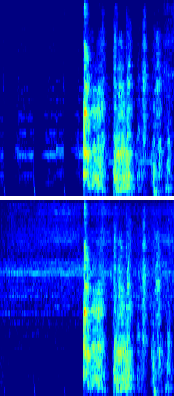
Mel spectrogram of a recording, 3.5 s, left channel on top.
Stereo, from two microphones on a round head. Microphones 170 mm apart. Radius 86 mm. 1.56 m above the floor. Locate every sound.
1.7 s a dog barking: 20° right (ahead or behind), 1.0 m; by 3.4 s 50° right (ahead or behind), 1.5 m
